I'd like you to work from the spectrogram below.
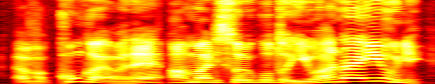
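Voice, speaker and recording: A man's voice: sits high, big pitch swings, very fast, bright, forceful tone, no room sound. A man hosting a casual comedic radio talk show, rambling and self-mocking and jumping into bits and catchphrases.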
